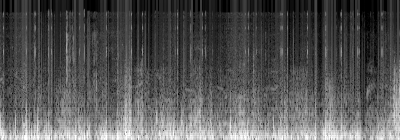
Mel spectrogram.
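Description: Wind rumbling on the camera microphone, with irregular knocks and scuffs of footsteps and camera handling on rocky ground.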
